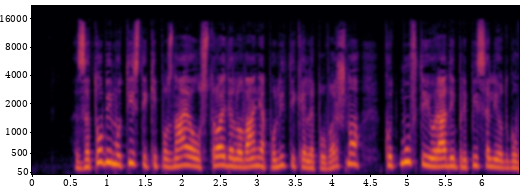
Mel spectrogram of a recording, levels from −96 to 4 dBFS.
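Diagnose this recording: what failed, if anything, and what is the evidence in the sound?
Nothing failed; no stage shows any fault here.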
